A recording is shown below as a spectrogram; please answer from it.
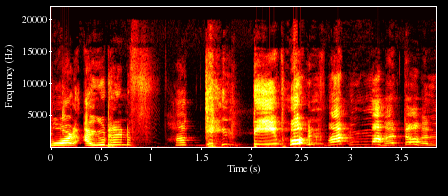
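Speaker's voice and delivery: high, loud, drawn-out mock outrage. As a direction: act out your shocked anger with a laugh. Angry retold outburst at funeral guest.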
